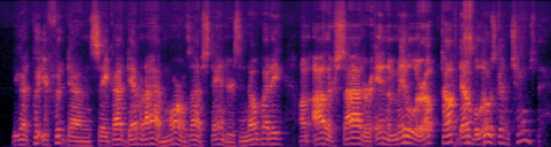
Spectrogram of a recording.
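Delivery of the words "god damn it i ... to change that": put-on, laid-on cowboy-style voice. Urging listeners to keep their morals and standards: put-on cowboy voice. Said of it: "Forgot to wear my cowboy hat when I act like, when I talk like that".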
